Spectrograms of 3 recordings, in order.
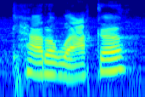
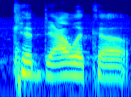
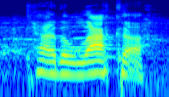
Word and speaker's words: Cadallaca: I don't know where or whatever, but if that DJ's in the audience, we pronounce her name Cadallaca, like the car, not Cadallaca, like the band. Cadallaca.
